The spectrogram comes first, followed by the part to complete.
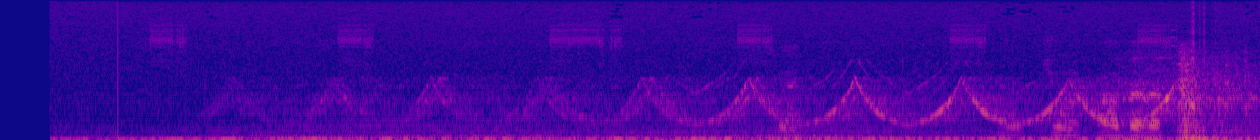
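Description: Emergency vehicle siren in a fast up-and-down yelp, about two sweeps a second, growing louder as it nears, over the low rumble of the dashcam car. A sudden loud bang comes right at the end.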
